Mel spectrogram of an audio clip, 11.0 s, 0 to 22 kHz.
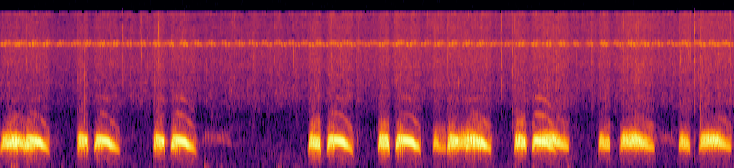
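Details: A decoy spotted dove and a responsive wild bird cooing during rain, 26 November 2022; quick sets of hoarse, downward-curving coos, a pause of about two seconds, then the calling resumes steadily.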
